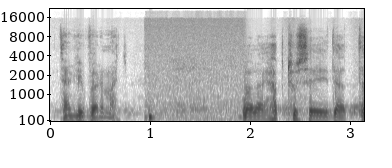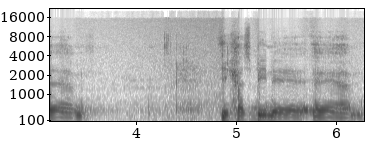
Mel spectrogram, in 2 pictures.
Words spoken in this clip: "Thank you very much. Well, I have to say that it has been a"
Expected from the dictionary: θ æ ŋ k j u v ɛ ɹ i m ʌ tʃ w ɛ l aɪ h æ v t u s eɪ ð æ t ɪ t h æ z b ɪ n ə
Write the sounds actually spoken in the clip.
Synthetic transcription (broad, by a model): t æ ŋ k j u v ɛ ɹ i m ʌ tʃ w ɛ l aɪ h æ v t u s eɪ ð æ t ɪ t h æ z b ɪ n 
